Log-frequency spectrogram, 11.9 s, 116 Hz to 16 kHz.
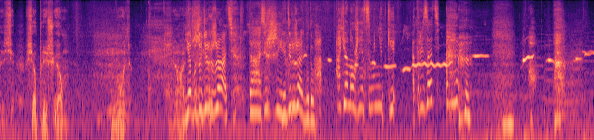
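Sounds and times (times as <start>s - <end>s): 
speech: 0.0s - 1.6s, 2.2s - 2.7s, 3.4s - 10.3s
person whistling a song: 7.4s - 9.8s, 10.4s - 11.8s.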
